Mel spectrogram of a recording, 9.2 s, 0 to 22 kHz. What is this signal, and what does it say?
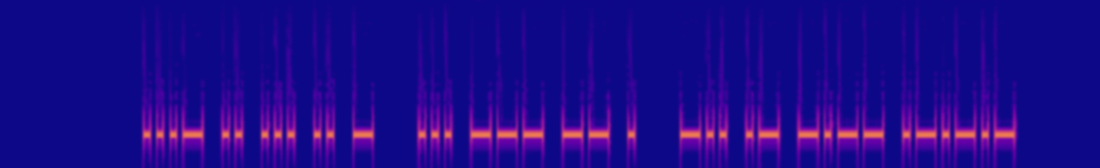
Morse code, heard as a keyed tone, about 22 wpm, 700 Hz. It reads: VISIT SOME DAY.
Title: Sentences from Top 900 Words 22wpm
